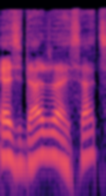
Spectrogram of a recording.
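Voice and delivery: imitated laid-back drawling voice. Retelling what the producer asked, imitating Daddy Vass, laid back. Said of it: "And he talks like that".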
